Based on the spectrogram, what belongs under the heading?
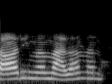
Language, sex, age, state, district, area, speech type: Tamil, female, 18-30, Tamil Nadu, Madurai, urban, conversation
